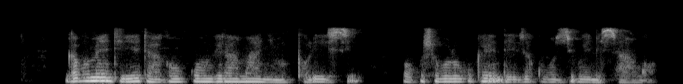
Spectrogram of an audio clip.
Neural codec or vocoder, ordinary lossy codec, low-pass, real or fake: none; Opus, 16 kbps; 5.4 kHz; real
